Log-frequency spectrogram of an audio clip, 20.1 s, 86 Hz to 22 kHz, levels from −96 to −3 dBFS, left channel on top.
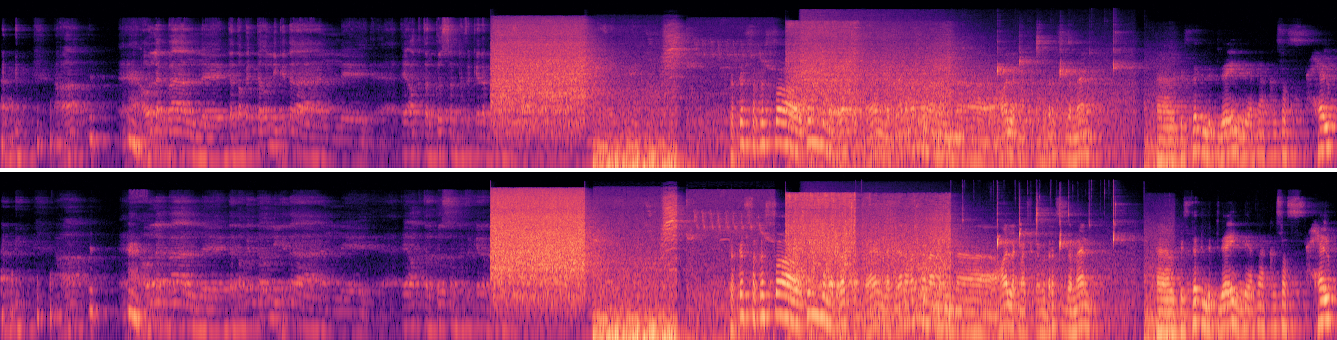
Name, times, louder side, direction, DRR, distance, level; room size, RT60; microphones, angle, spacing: voice 1, 0.0-1.3 1.8-9.6, left 1 dB, 35° left, 1 dB, 1.2 m, -39 dB
sound 1, 7.4-14.5 15.0-15.1 15.3-15.6 15.9-16.3 16.7-16.8 17.2-17.6, right 6 dB, 40° right, 0.3 m, -23 dB
voice 2, 10.9-16.4 17.3-19.9, right 4 dB, 85° right, 9 dB, 0.6 m, -24 dB
sound 2, 12.0-17.0, left 2 dB, 70° left, 1.2 m, -34 dB
14.0 x 6.4 x 4.0 m, 1.5 s
head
